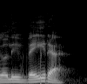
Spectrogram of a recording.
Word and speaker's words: Oliveira: Um, Chocolate Yoddah, I think you're the first person that pronounces my name correctly, Oliveira.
